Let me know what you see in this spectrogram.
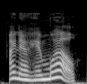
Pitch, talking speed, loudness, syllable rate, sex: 235 Hz, 275 wpm, -13 LUFS, 6.1 syllables/s, female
